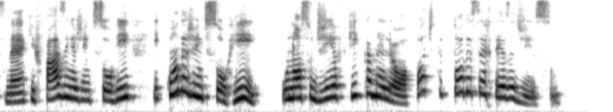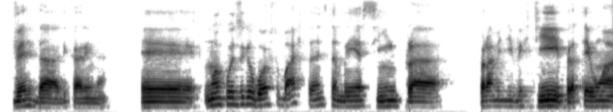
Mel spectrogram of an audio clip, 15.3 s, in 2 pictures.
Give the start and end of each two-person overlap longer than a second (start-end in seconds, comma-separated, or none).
none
